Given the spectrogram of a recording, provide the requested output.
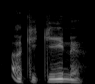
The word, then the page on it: akì kíinw: apatani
